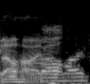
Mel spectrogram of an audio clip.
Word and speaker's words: Valheim: How do you say Valheim?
